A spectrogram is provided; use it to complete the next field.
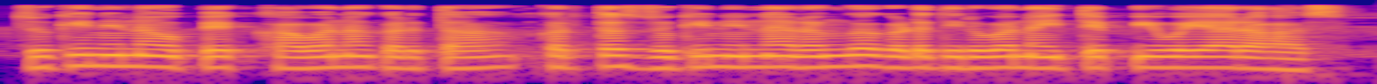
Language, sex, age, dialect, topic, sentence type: Marathi, male, 31-35, Northern Konkan, agriculture, statement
